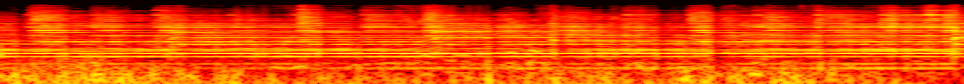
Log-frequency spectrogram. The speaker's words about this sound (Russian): Колокольный перезвон возвестил о приезде правящего архиерея на Гавриловскую землю.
